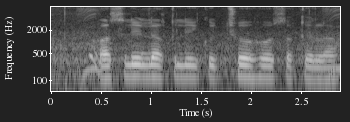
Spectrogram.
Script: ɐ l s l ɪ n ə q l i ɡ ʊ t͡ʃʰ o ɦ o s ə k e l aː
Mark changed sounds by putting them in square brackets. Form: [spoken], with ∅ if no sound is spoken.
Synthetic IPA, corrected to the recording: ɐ [∅] s l [i] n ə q l i [k] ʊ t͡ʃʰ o ɦ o s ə k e l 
